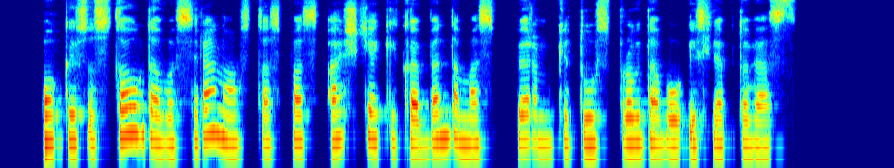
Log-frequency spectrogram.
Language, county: Lithuanian, Kaunas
